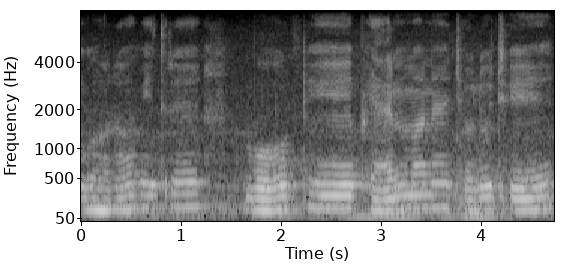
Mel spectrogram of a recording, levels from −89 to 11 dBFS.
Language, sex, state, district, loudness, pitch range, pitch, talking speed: Odia, male, Odisha, Sambalpur, -17 LUFS, 125-140 Hz, 135 Hz, 75 wpm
